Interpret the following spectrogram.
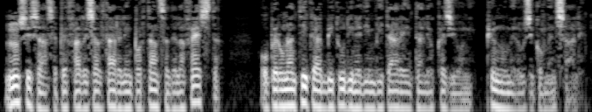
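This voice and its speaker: A man reading a literary novel aloud in a measured storytelling manner. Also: low-pitched, flat delivery, creaky, darkish tone, breathy edge. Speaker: audiobook reader. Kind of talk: literary audiobook narration.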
